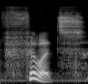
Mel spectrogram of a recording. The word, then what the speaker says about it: fillet: curved Corners in Tinker CAD these are called fillets in CAD design it's spelled like filet but pronounced like fillet um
